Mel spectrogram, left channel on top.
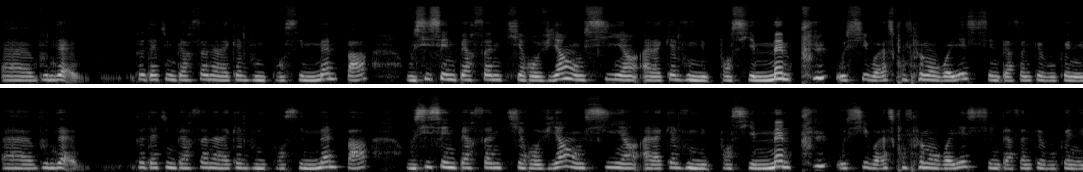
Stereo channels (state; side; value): normal; both; correlation 0.48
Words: peut-être une personne à laquelle vous ne pensez même pas, ou si c'est une personne qui revient aussi, hein, à laquelle vous ne pensiez même plus aussi, voilà ce qu'on peut m'envoyer, si c'est une personne que vous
